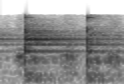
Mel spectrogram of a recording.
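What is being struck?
Igneous rock boulder struck with a hammer.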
